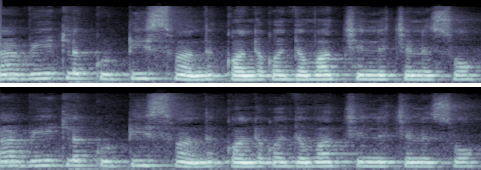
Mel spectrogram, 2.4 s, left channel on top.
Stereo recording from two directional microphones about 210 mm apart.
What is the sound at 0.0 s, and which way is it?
A woman's voice, 20° left (ahead or behind).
